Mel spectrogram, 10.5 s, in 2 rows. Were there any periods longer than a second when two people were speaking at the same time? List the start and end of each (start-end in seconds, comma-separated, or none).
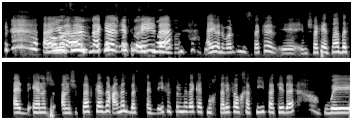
0.7-2.5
